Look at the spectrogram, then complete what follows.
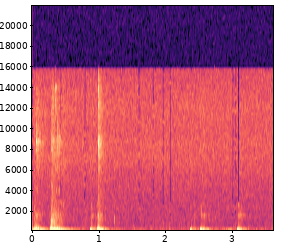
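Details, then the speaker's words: Miller & Kreisel MX-90 subwoofer amp, inputs and speaker disconnected, level at minimum: low rumble with irregular deep thumps and crackling; defective bass level pot, replaced to fix. "and i do hear something it is making a low rumble almost like a crackling sound"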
